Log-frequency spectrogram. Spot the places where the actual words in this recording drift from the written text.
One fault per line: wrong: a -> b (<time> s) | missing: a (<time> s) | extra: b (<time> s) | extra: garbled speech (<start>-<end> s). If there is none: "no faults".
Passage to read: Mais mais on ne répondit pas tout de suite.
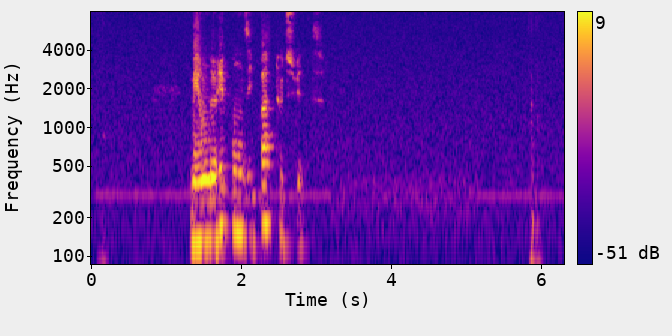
missing: mais (1.4 s)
